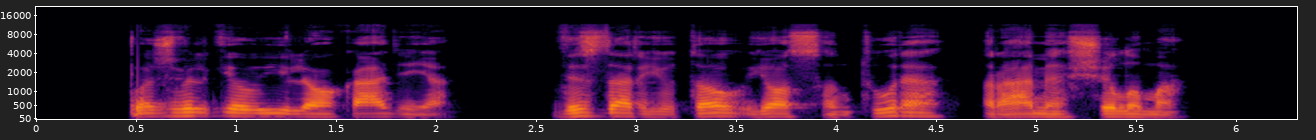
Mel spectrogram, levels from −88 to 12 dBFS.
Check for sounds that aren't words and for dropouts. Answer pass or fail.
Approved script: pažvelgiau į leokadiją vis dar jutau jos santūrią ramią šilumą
pass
